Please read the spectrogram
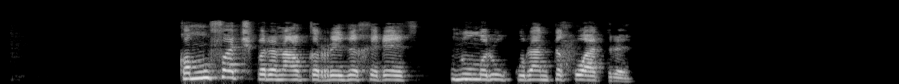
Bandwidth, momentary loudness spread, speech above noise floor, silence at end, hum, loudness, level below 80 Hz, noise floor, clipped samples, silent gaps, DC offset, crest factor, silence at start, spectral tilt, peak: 8.4 kHz; 9 LU; 75 dB; 2.7 s; 50 Hz at -75 dBFS; -15 LUFS; -64 dBFS; -90 dBFS; under 0.1%; none; under 0.1%; 18 dB; 1.8 s; -3.5 dB/octave; -2 dBFS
